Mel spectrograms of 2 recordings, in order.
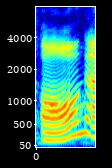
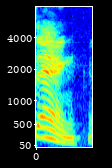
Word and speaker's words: Ang: No, okay, actually, it might be pronounced Aang, according to this first article I'm finding. It says it rhymes with Tang, not Gong.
